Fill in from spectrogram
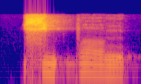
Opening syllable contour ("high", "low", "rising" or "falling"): high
